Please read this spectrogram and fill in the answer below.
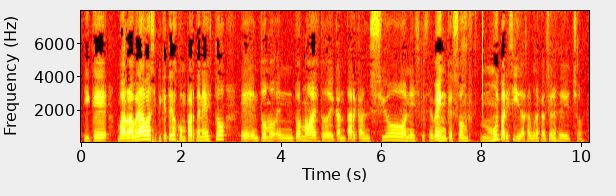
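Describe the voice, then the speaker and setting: A woman's voice: on the low side, moderate pace, few pauses, close to an everyday voice. A woman playing a courteous, eager radio host with an Argentine accent in a satirical radio play. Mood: eager, earnest. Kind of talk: satirical radio theatre interview.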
